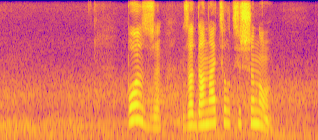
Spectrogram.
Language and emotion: Russian, neutral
